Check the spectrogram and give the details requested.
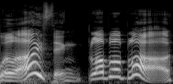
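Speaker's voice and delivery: sophisticated man voice with swooping pitch. Imitating how the narrator voiced Archie, in a sophisticated Archie man voice. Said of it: "the Archie man voice was a little more sophisticated".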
